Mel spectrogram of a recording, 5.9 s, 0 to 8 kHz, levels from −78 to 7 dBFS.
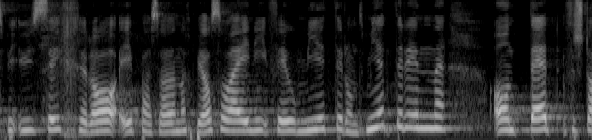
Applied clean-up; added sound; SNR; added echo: none; none; none; none.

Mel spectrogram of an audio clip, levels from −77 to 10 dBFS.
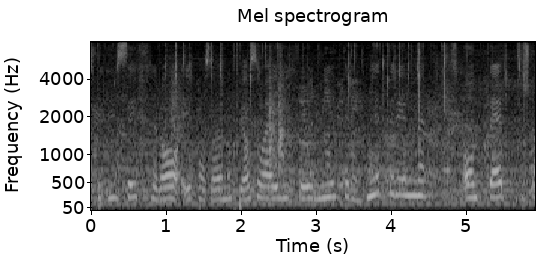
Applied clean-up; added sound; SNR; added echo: none; Sink (filling or washing) / Water tap, faucet / Water; 7 dB; none.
